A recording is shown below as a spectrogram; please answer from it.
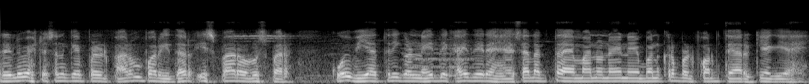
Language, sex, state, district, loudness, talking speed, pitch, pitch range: Hindi, male, Maharashtra, Mumbai Suburban, -16 LUFS, 235 wpm, 150 Hz, 140-155 Hz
